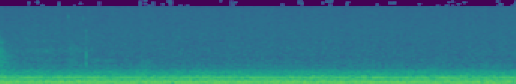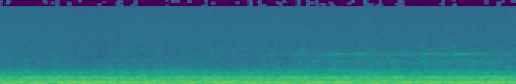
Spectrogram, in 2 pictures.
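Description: A steady low rumble of a car on a highway, holding at a constant level without a clear pass-by peak, with a faint hum running beneath it and no voices.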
